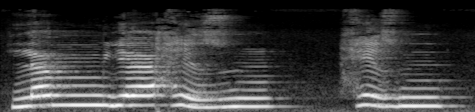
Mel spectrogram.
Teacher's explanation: ज़ौद और नून दोनों को साकिन रखें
